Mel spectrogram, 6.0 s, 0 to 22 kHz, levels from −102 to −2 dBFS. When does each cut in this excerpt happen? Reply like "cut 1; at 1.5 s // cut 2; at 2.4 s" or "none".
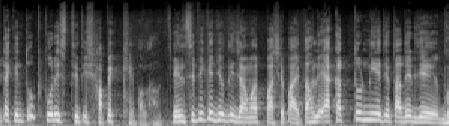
cut 1; at 2.1 s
